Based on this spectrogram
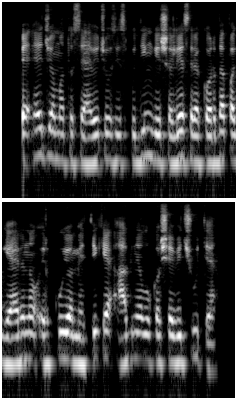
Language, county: Lithuanian, Šiauliai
